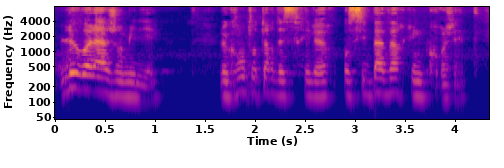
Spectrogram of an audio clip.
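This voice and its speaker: A man giving a dramatic first-person reading of a thriller, expressive and swinging between calm narration and anguished outbursts. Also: mid-range voice, moderate pace, a little hiss or hum. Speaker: reader of a thriller.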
